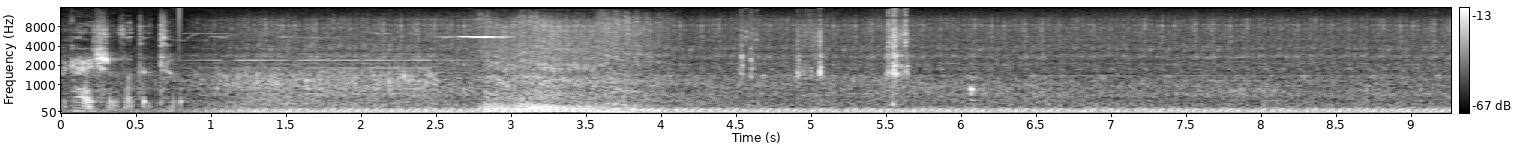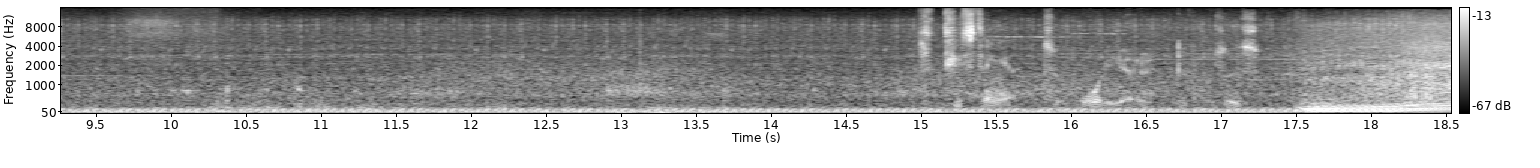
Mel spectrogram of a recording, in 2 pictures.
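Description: A quad bike engine idles with a steady low rumble.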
